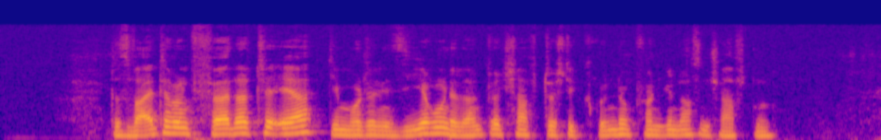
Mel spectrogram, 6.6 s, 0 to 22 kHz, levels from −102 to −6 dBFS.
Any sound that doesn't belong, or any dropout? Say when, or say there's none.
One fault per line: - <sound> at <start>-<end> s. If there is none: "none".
none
